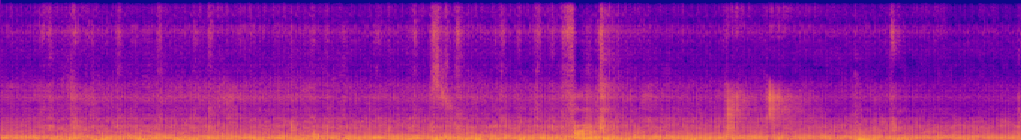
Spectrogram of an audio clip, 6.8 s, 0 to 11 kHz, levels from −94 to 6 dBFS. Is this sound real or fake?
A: fake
